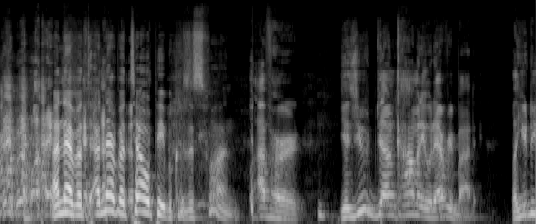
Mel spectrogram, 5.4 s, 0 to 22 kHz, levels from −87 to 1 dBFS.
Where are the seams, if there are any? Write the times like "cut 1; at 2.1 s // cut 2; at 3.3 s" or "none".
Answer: cut 1; at 2.4 s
